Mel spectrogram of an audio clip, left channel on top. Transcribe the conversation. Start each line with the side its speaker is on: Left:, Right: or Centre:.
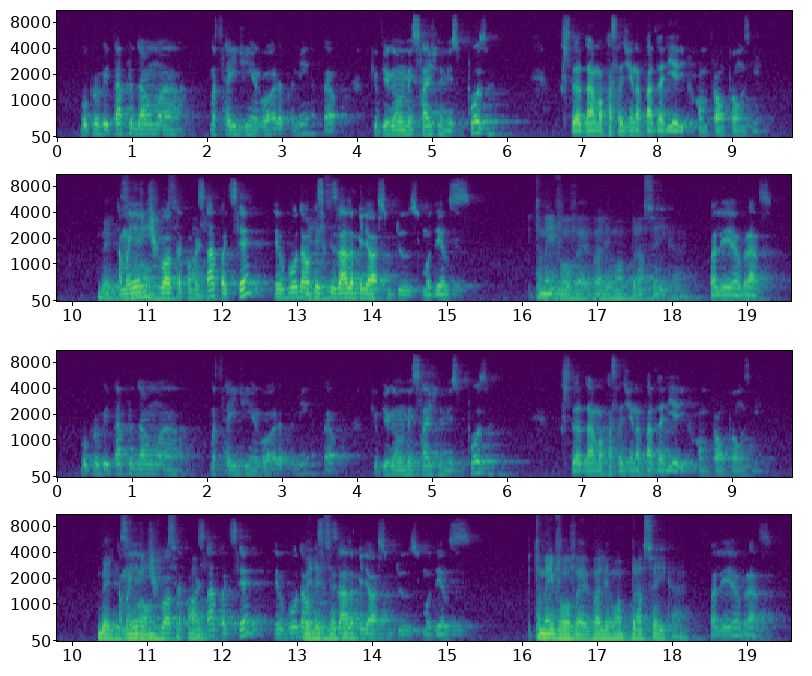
Left: vou aproveitar para dar uma, uma saidinha agora também, Rafael, que eu vi uma mensagem da minha esposa. Precisa dar uma passadinha na padaria ali para comprar um pãozinho.
Right: Beleza,
Left: Amanhã
Right: irmão,
Left: a gente
Right: a gente
Left: volta
Right: se
Left: a
Right: fala.
Left: conversar, pode ser? Eu vou dar
Right: Beleza,
Left: uma pesquisada
Right: cara.
Left: melhor sobre os modelos.
Right: Eu também vou, velho. Valeu, um abraço aí, cara.
Left: Valeu, abraço.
